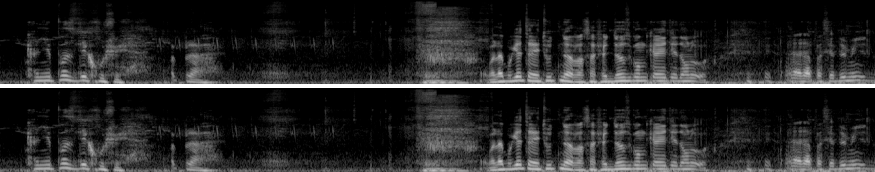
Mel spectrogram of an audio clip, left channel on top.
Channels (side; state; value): both; identical; correlation 1.00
